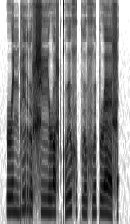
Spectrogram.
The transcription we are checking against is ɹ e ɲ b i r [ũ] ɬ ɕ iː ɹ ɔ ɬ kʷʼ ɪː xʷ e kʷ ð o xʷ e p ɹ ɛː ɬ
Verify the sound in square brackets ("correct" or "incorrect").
incorrect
